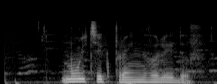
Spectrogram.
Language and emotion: Russian, neutral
